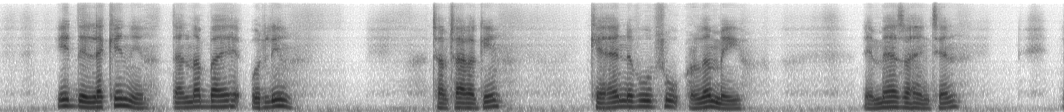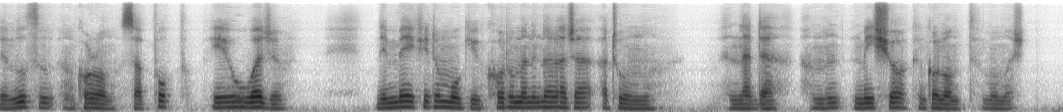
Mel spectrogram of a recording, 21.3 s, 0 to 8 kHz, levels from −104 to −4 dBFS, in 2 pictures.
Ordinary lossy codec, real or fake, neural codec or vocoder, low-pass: none; fake; codec, 16 kHz, 0.2 kbps, FocalCodec; 7.2 kHz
